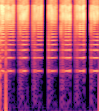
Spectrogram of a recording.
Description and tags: Imported as raw into audacity.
